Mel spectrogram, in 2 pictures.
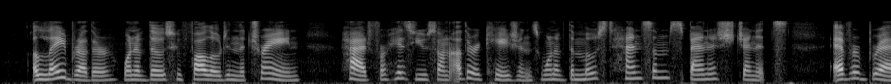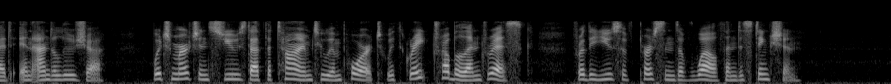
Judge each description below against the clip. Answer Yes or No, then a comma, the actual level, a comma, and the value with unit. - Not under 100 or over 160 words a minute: No, average, 170 wpm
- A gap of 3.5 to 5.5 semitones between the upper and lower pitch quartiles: No, average, 2.7 semitones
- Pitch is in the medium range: No, high, 225 Hz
